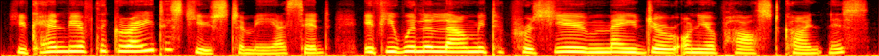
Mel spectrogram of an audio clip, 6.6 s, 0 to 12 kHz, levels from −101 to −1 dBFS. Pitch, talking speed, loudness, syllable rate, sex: 245 Hz, 210 wpm, -16 LUFS, 4.9 syllables/s, female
